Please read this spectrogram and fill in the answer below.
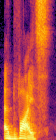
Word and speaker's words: advice: слова advise та Advice і різниця у вимові така сама як була в попередніх словах перше в кінці ніби має літеру з advise друге ж ніби в кінці має літеру S Advice ще раз перше advise друге Advice що вони означають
